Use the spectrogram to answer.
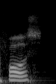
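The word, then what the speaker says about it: φῶς: griego significa 2 y cómo se pronuncia fos qué significa brillar hacer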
